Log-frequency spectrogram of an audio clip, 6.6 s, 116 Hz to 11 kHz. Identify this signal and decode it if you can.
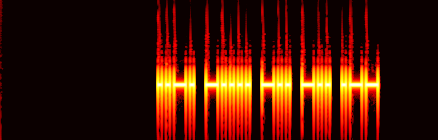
Morse code, heard as a keyed tone, about 20 wpm, 700 Hz. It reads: F6DDW
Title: DXCC-100 Call Signs - 5 Characters - Repeated 2x - 20wpm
